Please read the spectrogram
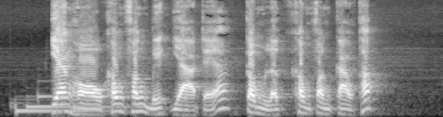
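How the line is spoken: Angry. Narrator (Vietnamese): Gã kiếm khách đi đầu giận dữ nói

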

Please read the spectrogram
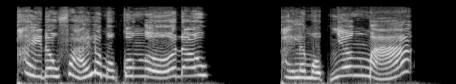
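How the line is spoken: Emotional exclamation. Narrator (Vietnamese): Lavender tỏ vẻ xúc động, kêu lên

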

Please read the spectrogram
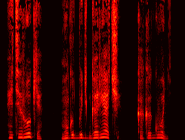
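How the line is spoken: Whisper. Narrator (Russian): прошептала Винга остальным

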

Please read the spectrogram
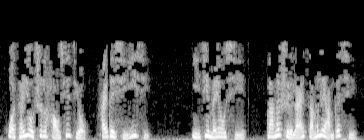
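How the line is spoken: Laughing. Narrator (Chinese): 宝玉笑道

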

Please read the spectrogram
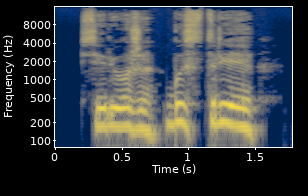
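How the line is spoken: Moaning. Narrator (Russian): простонала Лида

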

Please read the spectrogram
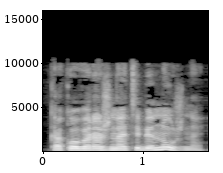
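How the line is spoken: Barked. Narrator (Russian): рявкнул он

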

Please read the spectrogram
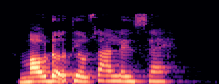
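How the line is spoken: Urgent shout, middle-aged man. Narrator (Vietnamese): Người đàn ông trung tuổi chột mắt, bất chấp vết thương trên người mình, quát

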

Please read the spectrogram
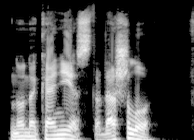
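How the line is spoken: Snorted, magician. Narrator (Russian): фыркнул маг

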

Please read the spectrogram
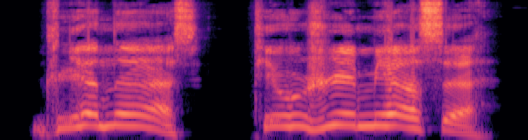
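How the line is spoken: Guard laughing loudly. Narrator (Russian): расхохотался в ответ охранник

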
